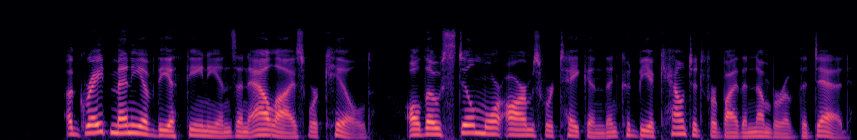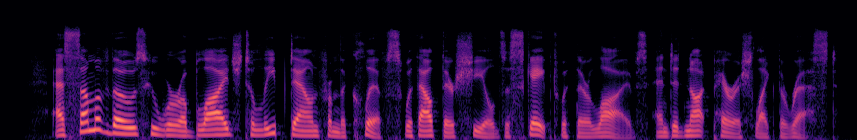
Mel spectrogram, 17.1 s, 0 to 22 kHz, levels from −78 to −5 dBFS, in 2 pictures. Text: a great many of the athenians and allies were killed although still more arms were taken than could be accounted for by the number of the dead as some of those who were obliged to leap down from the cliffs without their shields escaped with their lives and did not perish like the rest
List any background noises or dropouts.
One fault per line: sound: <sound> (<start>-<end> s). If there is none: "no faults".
no faults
